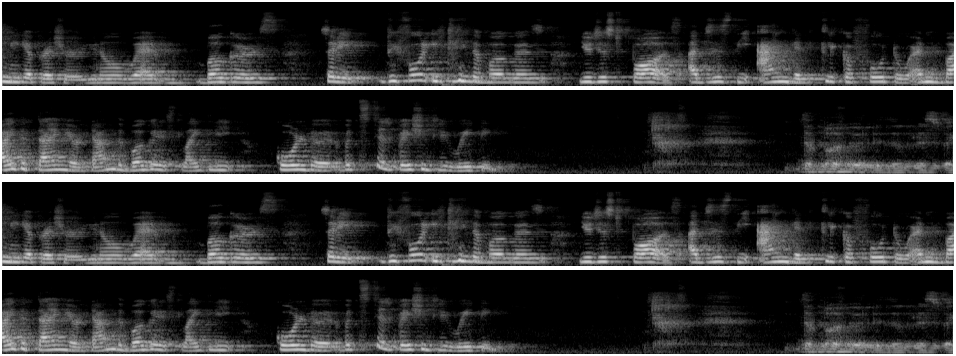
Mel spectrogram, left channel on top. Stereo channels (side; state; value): both; identical; correlation 1.00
